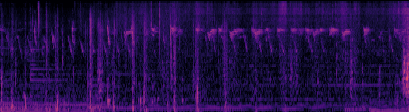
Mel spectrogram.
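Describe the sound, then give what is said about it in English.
A ridden burro's hooves clip-clop on trails around a camp, town and canyon hills, producing an uneven rhythm of many sharp, moderately loud knocks that continue throughout. “At first, I felt completely alone, except for Ruben and Pepito, a burro I rode everywhere. Into town, up into the hills and canyons outside the camp.”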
